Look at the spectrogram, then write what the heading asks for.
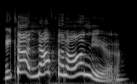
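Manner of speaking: a hint of a bright old innkeeper agreeing; innkeeper echo. NPC barkeep echoing player.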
